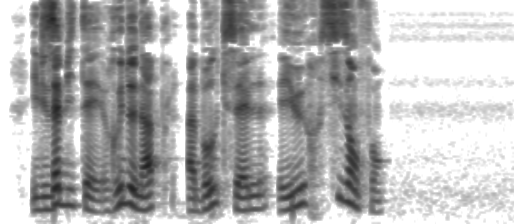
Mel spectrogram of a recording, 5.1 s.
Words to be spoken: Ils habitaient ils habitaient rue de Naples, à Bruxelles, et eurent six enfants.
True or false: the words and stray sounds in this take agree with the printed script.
false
